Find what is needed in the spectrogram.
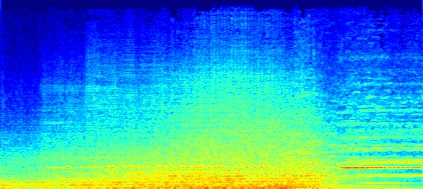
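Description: Full symphony orchestra playing a loud, dense passage that swells to its loudest about three seconds in. A bright high held note enters near the end as the texture thins.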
